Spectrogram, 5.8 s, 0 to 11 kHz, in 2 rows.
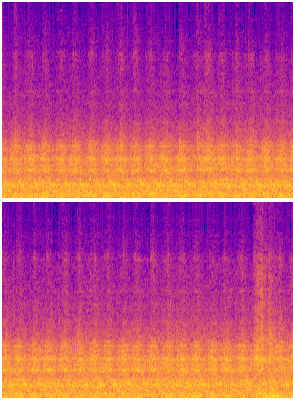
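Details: Oliver 1800 tractor, not run for over a year and fitted with a fresh battery: starter chugs steadily at about five beats a second with no firing. Air was found when the fuel filter was cracked open; the owner suspects air in the fuel system.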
